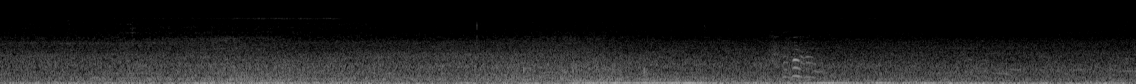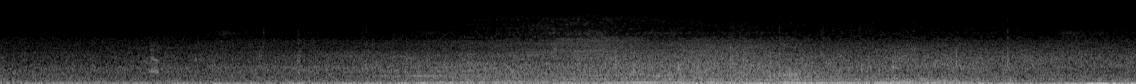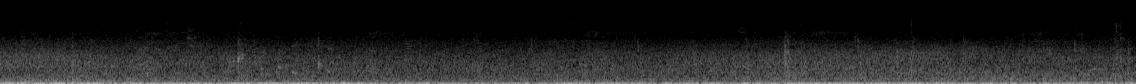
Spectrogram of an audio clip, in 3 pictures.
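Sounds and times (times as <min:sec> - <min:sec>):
low street rumble: 0:00.0 - 0:34.0.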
